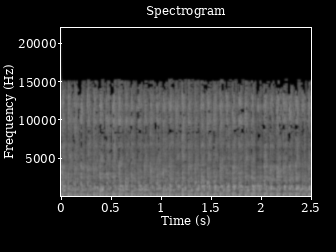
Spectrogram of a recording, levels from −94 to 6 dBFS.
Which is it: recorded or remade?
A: remade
